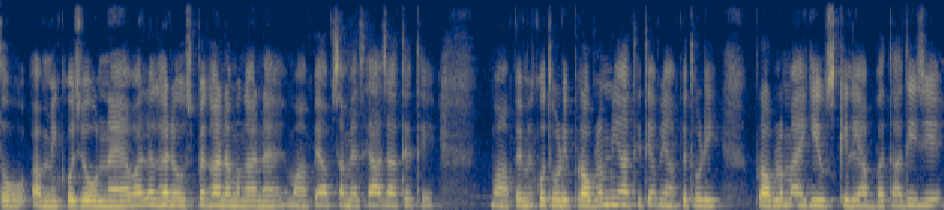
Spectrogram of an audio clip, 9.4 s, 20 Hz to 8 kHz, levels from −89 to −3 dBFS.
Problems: background sounds at intervals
